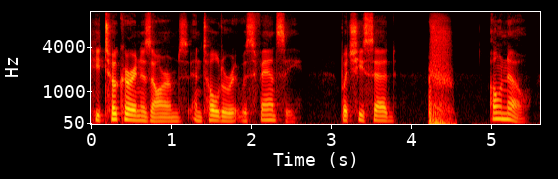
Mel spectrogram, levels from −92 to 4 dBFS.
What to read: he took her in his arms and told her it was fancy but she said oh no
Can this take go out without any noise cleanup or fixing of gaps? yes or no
no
